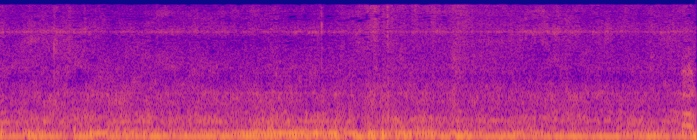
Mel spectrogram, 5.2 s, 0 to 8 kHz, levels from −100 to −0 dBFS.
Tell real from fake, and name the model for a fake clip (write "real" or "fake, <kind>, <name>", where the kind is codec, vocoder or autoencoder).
fake, codec, HILCodec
